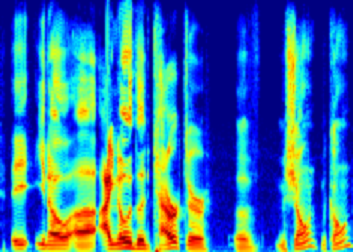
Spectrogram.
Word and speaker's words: Michonne: I know the character of Michonne. How do you say her name? Michonne, yeah.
